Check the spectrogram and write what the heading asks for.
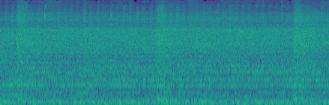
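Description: Metal band playing live at full volume: a dense, unbroken wall of distorted guitars and drums over strong held low notes.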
